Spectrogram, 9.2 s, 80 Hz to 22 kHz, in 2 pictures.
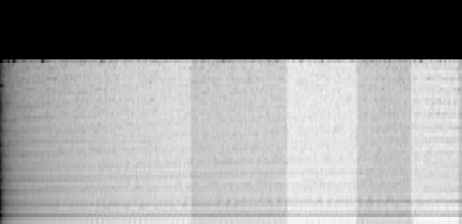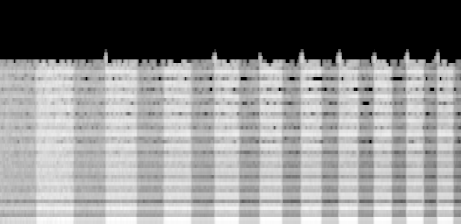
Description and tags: Starting Protocol Effect 01
Starting protocol of a unknown machine.
Thank you for the effort.
computer, effect, game, machine, original, procotol, sample, sound, unknown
